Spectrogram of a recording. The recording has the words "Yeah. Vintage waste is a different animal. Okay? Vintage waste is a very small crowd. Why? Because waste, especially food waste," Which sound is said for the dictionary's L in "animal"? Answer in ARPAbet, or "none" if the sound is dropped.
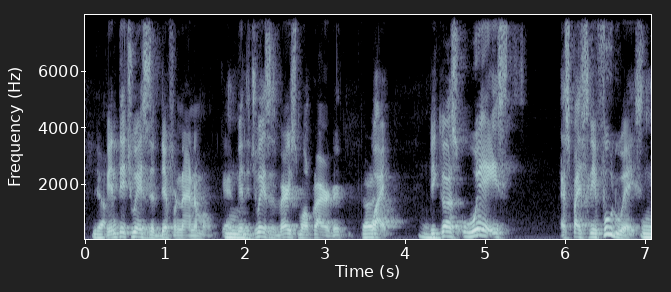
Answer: L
